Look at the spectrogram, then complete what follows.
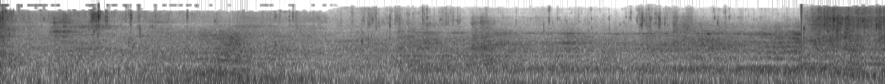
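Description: Wind buffeting the microphone over water washing against a boat's hull, with a short splash near the start as a released leopard shark swims off.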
